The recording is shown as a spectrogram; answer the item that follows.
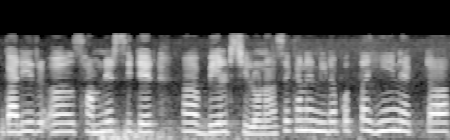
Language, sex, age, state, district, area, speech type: Bengali, female, 45-60, West Bengal, Jhargram, rural, spontaneous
